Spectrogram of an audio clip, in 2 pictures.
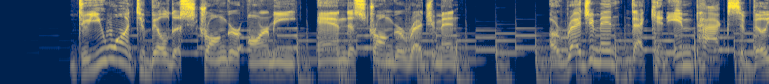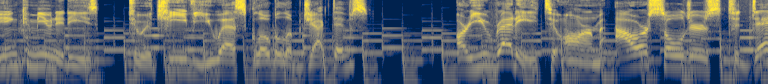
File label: recruitment commercial; Civil Affairs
